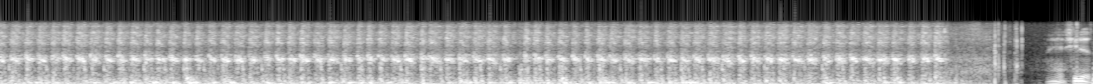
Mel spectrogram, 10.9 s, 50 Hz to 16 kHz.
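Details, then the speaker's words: 1995 Nissan Maxima, 210,000 miles, push-button start, in snow and cold, new brand battery; steady rhythmic cranking about ten seconds that never fires, then cuts off; owner suspects a bad sensor; crank, no start. "I don't think she going to crank know what thing if I get it crank I need to let it run and charge a battery"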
